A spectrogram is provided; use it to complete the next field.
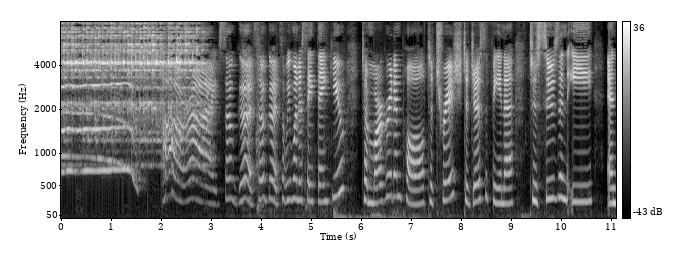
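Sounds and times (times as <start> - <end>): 
hand bell being rung: 0.0 - 3.0
speech: 3.2 - 11.0.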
